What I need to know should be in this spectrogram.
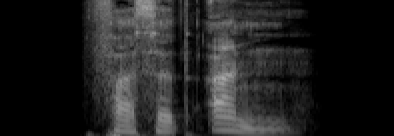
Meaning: second-person plural subjunctive I of anfassen
- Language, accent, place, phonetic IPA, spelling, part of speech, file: German, Germany, Berlin, [ˌfasət ˈan], fasset an, verb, De-fasset an.ogg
